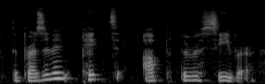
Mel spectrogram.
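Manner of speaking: plain reading voice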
